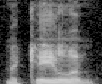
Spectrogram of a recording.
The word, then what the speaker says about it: Mikalyn: And for those of you who aren't familiar with her name, it's M-I-K-A-L-Y-N. And every time I write it down, I try to move the Y out of place just because of the way her name is pronounced. But it's M-I-K-A-L-Y-N, Michaelin.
